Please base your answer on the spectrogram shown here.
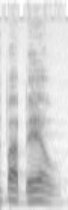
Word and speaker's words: Babel: E eu busquei o significado de Babel, e eu encontrei dois significados para Babel. Um primeiro significado chama porque Babel é um nome que tem duas sílabas, Bab-El.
